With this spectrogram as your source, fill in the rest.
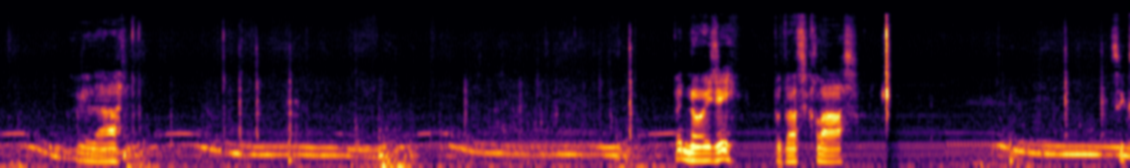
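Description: A car engine idles and revs up and down repeatedly.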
